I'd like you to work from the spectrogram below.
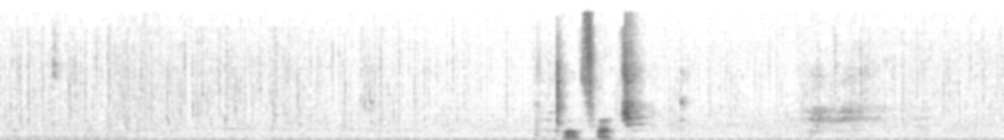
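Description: A tap left running in the video game Amnesia gives a steady low pour of water, faint and continuous, and a person talks briefly partway through.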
